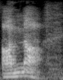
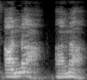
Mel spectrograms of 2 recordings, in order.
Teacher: Anna, the stress is on the A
